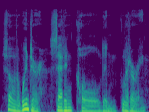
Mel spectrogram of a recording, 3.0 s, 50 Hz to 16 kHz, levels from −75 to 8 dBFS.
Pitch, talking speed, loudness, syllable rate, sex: 95 Hz, 160 wpm, -17 LUFS, 3.9 syllables/s, male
